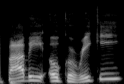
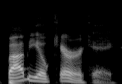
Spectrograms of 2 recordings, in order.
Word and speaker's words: Okereke: Uh I always thought it was Bobby Okereke, uh but I have been told it's Bobby Okereke as a name pronunciation guy.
